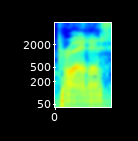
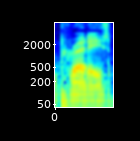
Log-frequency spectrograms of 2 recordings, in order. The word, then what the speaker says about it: Paredes: And I need to tell myself to call him Paredes because that's how it's pronounced. I always want to call him Paredes.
